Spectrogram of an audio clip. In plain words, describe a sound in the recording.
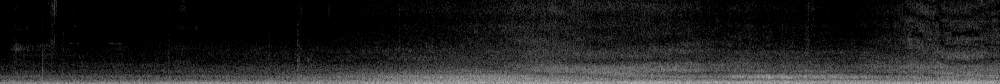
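A car drives along a nearby road.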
